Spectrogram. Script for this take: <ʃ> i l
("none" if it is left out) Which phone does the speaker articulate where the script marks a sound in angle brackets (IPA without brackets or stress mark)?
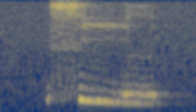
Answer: s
